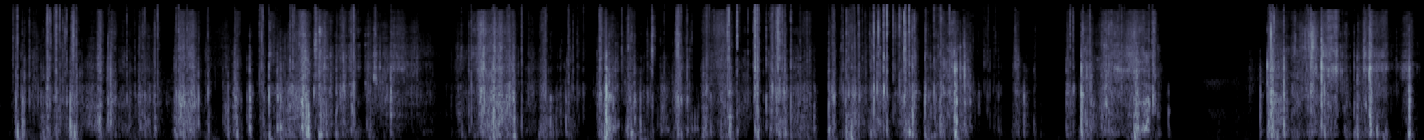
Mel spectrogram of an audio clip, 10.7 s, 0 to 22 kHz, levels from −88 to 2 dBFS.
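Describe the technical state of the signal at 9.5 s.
At 9.5 s the signal is intact, with no audible dropout, click, distortion or other fault in the audio at that point.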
